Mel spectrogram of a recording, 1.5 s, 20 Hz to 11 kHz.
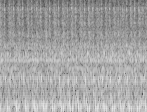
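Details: Coleman KT196 go-kart single-cylinder engine, neglected for years, on its first start after repairs with the governor removed, idling with a steady, even, quick putter and no knocks or misses.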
